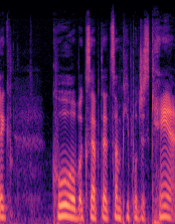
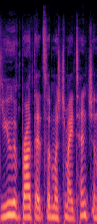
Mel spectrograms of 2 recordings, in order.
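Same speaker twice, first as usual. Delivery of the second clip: plain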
